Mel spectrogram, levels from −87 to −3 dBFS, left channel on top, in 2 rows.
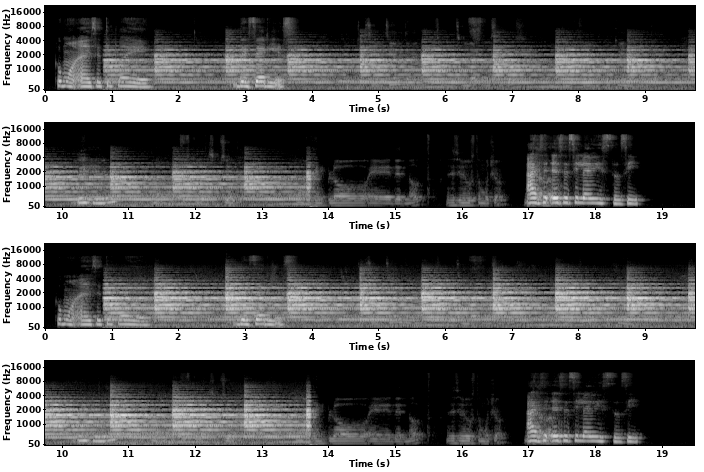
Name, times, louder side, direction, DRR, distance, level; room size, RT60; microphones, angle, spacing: voice 1, 0.2-1.6 2.8-3.8 10.2-10.8 17.0-18.6, left 3 dB, 90° left, 0.7 m, -28 dB
sound 1, 0.9-13.7, right 7 dB, 65° right, 0.7 m, -23 dB
voice 2, 4.7-7.2 7.5-9.8 10.1-10.7 11.3-12.8 13.5-15.4 15.8-16.6 16.9-17.5, left 1 dB, 60° left, 3.8 m, -46 dB
13.5 x 10.0 x 3.1 m
head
